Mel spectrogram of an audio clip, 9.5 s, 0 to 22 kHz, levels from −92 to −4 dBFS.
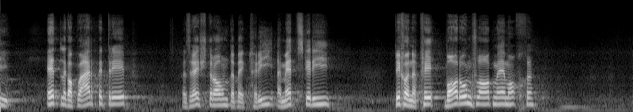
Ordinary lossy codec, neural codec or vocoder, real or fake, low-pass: AAC, 96 kbps; autoencoder, 48 kHz, 32 numbers a frame, DAC-VAE, trained on Japanese speech; fake; 14.4 kHz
